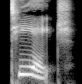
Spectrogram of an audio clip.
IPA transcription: θ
